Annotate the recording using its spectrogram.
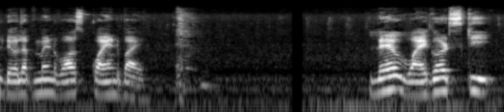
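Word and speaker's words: Vygotsky: Was coined by लेव वाइगॉट्स्की। वाइगॉट्स्की इसका pronunciation इस तरह करना है। और ये पियाजे नहीं है, गार्डनर नहीं है, थर्स्टोन नहीं है। तो वाइगॉट्स्की, इसे आपको याद रखना है।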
